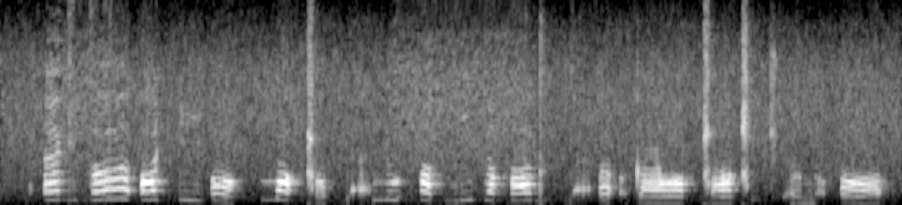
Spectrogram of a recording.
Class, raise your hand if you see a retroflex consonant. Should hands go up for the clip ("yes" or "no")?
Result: no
